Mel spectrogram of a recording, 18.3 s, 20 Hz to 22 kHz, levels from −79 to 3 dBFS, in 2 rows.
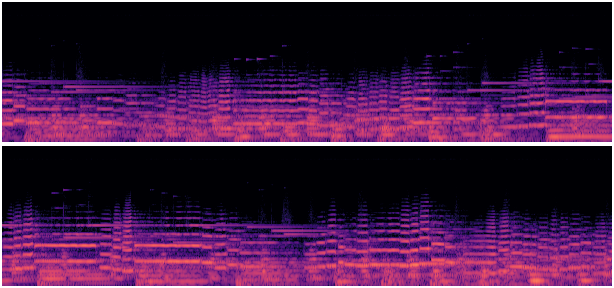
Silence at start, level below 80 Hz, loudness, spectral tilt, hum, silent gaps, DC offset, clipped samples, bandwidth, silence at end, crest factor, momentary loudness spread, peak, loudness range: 0 s; -46 dBFS; -28 LUFS; -8 dB/octave; none; none; under 0.1%; under 0.1%; 16 kHz; 0 s; 16 dB; 9 LU; -12 dBFS; 6 LU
